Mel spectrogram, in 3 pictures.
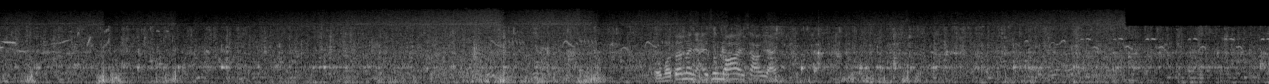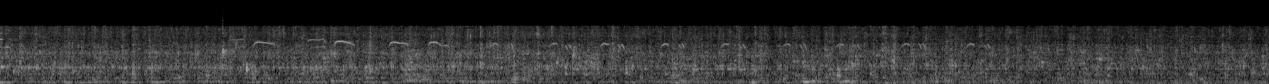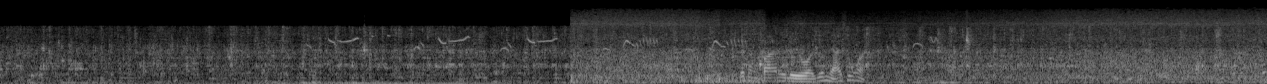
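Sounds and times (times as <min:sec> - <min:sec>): small bird chirping: 0:00.0 - 0:01.8, 0:28.6 - 0:35.2
stream water flowing: 0:00.0 - 0:38.0.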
